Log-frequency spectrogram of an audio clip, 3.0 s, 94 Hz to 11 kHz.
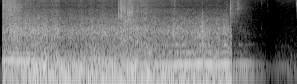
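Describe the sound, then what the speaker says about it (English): A BMW M3 race car engine drones loud and close on a track with a steady, raspy exhaust note, then cuts off abruptly near the end, leaving near silence. "if we play this back with the exhaust note, you'll be able to hear"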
